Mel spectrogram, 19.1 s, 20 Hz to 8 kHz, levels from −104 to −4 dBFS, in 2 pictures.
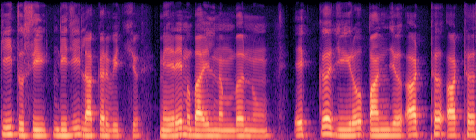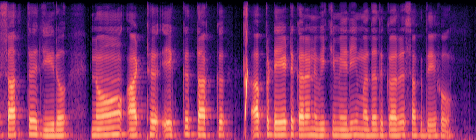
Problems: background sounds at intervals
